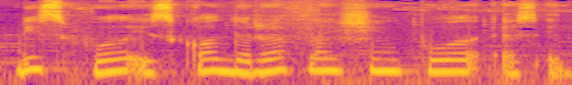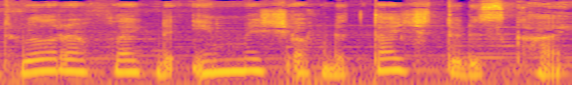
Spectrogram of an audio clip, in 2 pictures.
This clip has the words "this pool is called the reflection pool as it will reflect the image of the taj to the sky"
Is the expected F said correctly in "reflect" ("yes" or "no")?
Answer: yes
